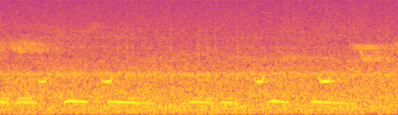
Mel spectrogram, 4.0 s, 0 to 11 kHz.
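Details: An Oriental scops owl hoots from a tree branch at the Suchon-ri tombs, Gongju, South Korea, at 09:17 on 24 April 2025, giving short, low, soft notes about every half second to a second over steady background hiss.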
